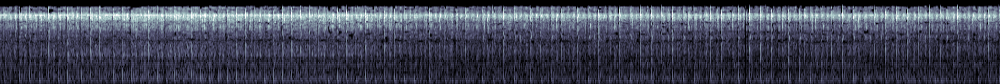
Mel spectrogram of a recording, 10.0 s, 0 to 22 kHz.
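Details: Eachine EM1 (same as M14) four-stroke opposed double-piston mini engine holding a steady low speed; it is not a high-speed engine. Fast, even buzzing tick like a sewing machine, with no misses or knocks. Smooth normal running.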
